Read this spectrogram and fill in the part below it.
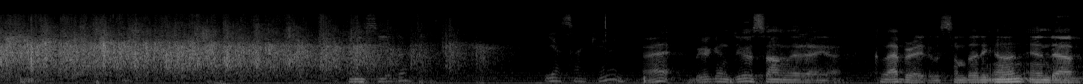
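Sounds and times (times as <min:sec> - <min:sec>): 
audience applause welcoming performers at House of Mercy: 0:00.0 - 0:05.0
speech: 0:03.5 - 0:04.5, 0:05.4 - 0:10.8.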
